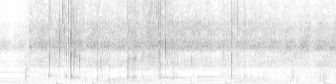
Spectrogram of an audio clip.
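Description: Somewhat cold KFC chicken tenders being bitten and chewed close to the mic, a run of crisp crunches at an uneven pace, quiet, heard over faint background tones.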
